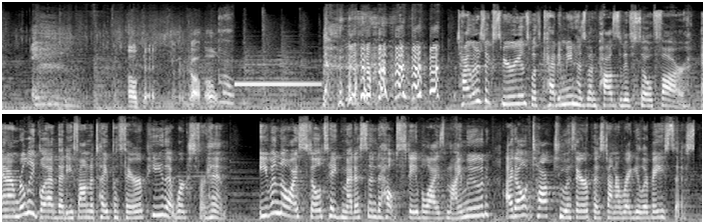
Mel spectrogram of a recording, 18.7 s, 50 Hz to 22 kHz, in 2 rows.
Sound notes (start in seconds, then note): 0.1 both giggling; 4.2 both laughing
